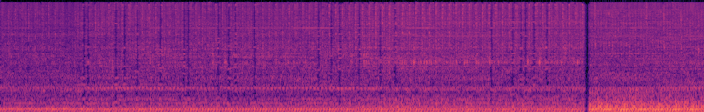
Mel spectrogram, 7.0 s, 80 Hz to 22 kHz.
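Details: 2003 Volkswagen Eurovan VR6 idling after replacing timing chains, guides, sprockets and timing: steady, even idle with smooth low hum, the earlier tap-tap chain rattle from the engine front gone; normal idle.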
